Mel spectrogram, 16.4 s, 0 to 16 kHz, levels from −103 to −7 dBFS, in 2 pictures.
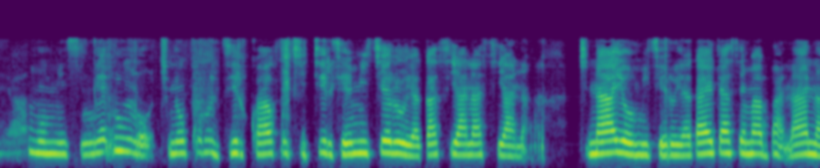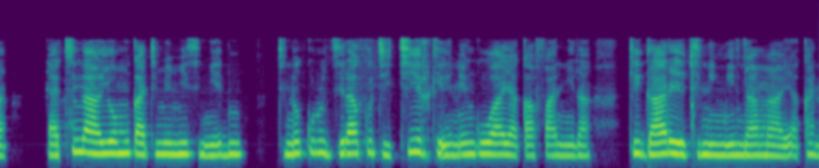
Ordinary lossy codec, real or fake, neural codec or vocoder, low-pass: MP3, 64 kbps; fake; codec, 16 kHz, 4 kbps, FunCodec, trained on Chinese and English, 50 frames a second; 7.2 kHz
